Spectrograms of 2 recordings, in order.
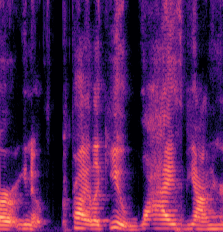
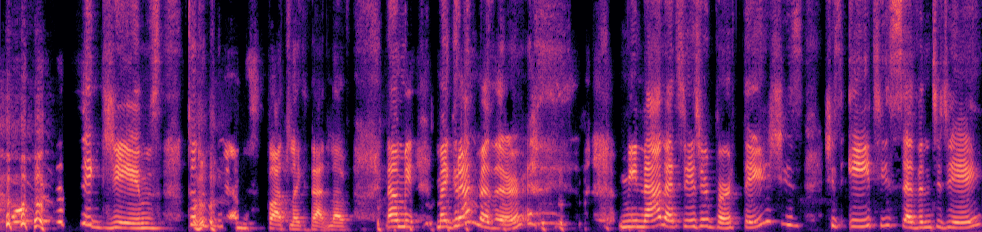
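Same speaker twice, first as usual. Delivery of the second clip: light Irish brogue, a bit higher; 6 semitones higher than usual. Pretend. James asks for a brogue, she answers in a playful Irish accent. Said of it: "can you put on a good brogue".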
